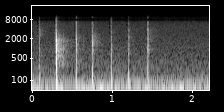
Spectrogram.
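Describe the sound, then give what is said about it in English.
Seven single hand claps come at an even pace of about four per second. They are crisp and fairly quiet, and a short quiet stretch follows the last one. “I was clapping.”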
